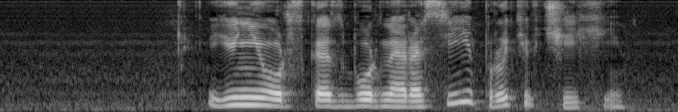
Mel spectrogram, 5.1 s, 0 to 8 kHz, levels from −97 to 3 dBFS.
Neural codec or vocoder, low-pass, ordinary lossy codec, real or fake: codec, 16 kHz, 16 kbps, FunCodec, trained on Chinese and English, 50 frames a second; none; none; fake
